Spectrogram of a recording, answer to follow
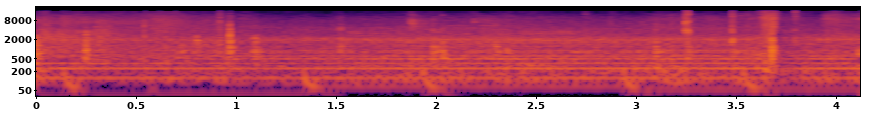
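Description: A steady low hum runs throughout, with a few faint clicks and knocks as a cable is handled under a car's dashboard.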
